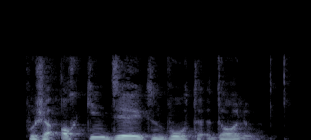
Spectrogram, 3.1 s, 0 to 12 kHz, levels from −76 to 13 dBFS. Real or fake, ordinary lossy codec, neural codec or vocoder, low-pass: real; MP3, 48 kbps; none; 7.2 kHz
